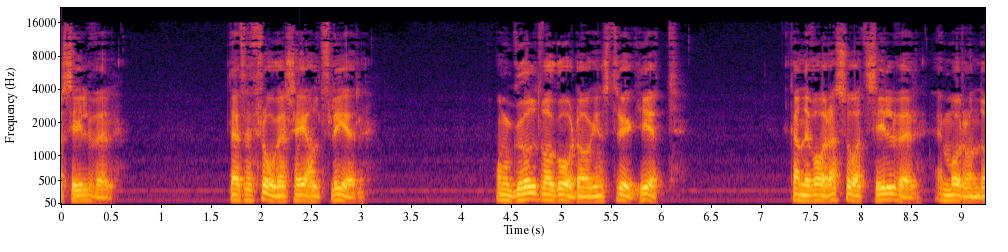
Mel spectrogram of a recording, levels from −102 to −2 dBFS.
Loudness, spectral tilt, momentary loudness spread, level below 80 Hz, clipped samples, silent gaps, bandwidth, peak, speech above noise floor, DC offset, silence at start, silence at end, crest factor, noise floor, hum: -15 LUFS; -5.5 dB/octave; 7 LU; -56 dBFS; under 0.1%; none; 16.5 kHz; 0 dBFS; 38 dB; under 0.1%; 0 s; 0 s; 16 dB; -52 dBFS; none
